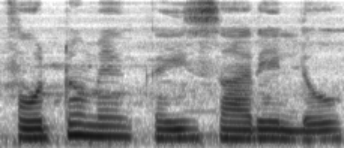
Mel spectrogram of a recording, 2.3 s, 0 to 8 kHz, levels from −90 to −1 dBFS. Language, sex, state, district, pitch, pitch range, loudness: Hindi, male, Delhi, New Delhi, 135 Hz, 130-155 Hz, -16 LUFS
